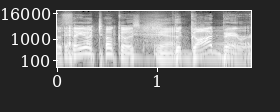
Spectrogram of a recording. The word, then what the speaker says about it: Theotokos: Which is why we can call her the Theotokos.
